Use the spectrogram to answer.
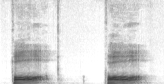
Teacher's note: di ujung lidah bertemu pangkal gigi dari atas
